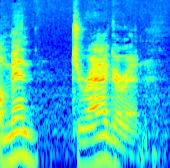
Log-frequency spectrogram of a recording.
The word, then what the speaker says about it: Mandragoran: I'm saying his name wrong. Land something. No, Mandragoran.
